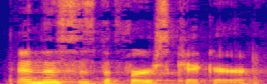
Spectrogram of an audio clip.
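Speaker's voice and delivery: ordinary delivery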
